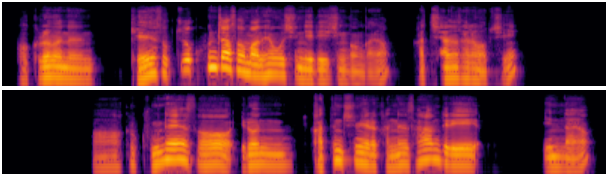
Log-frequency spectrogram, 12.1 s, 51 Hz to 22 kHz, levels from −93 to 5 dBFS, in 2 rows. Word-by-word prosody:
어 - - -12
그러면은 100 -4 +1 0.3
계속 130 +6 +1
쭉 170 0 -1
혼자서만 175 - +6
해 - - 0
오신 130 -6 -1
일이신 85 -1 -2
건가요? 75 -3 -9 0.2
같이 - - -10
하는 100 +1 +1
사람 95 -2 -4
없이? - - -8 1.8
아 90 +2 -12
그럼 115 - -14
국내에서 120 -5 +2
이런 110 -1 -2 0.2
같은 145 -1 -3
취미를 125 -5 0
갖는 105 +3 -4
사람들이 120 -5 0 0.7
있나요? 90 -2 -5
110 Hz, 260 characters per minute, -22 LUFS, 95-130 Hz, 1.8 s, 혼자서만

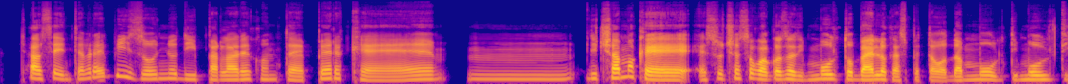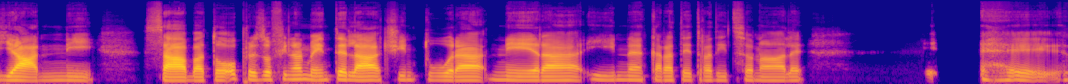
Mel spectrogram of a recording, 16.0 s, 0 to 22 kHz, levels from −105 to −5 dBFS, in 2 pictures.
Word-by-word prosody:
Ciao. 195 - +2
Senti, 175 -2 -4
avrei 180 - -3
bisogno 195 - -6
di 170 -3 -9
parlare 155 +2 0
con 165 0 -13
te 140 -4 -3
perché, 165 -2 -3
mhmm, 170 -1 -13
diciamo 215 +6 +2
che 150 - +6
è - - -8
successo 195 +5 -5
qualcosa 170 -1 +2
di 155 - -6
molto 165 +1 -2
bello 155 +2 +6
che 140 - -5
aspettavo 125 -1 -4
da 135 - +1
molti, 150 0 -6
molti 160 -2 -3
anni. 135 0 +3 0.3
Sabato 130 +1 +5
ho 180 - 0
preso 155 -2 -3
finalmente 160 -1 -1
la 140 -1 +6
cintura 140 -3 -1
nera 135 -2 0
in 150 -2 -7
karatè 140 +1 -5
tradizionale 135 -1 -6 1.3
e - - -7
150 Hz, 130 wpm, -23 LUFS, 135-170 Hz, 1.3 s, che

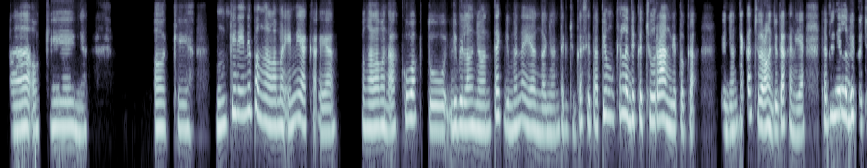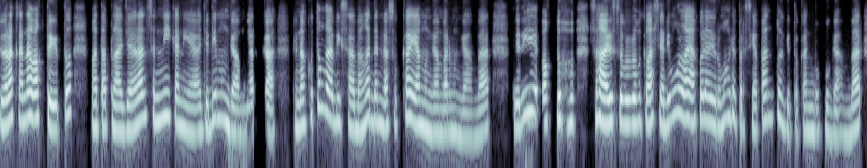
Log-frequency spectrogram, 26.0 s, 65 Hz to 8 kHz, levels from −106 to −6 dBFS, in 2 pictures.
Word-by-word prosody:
Ah. 200 +2 +3
Oke 205 +2 -7 0.4
nya. 180 0 -6 1.1
Oke, 210 0 -3
ya. 200 - -6 0.4
Mungkin 230 +9 0
ini 310 +3 -1
pengalaman 220 -5 +1
ini, 230 +4 -2
ya, - - +3
Kak, - - -5
ya, 185 - +1 0.5
pengalaman 215 0 +1
aku 210 +4 -9
waktu 265 -6 -7 0.3
dibilang 215 0 +2
nyontek, 200 +8 0
gimana 215 +5 -2
ya, 205 -1 0
enggak 180 -2 -3
nyontek 190 +3 -7
juga 200 +3 -5
sih, 240 - -3
tapi 220 +7 0
mungkin 285 +3 -6
lebih 265 -2 +2
ke 255 - +3
curang, 260 +1 +8
gitu, 200 -1 -3
Kak. - - -2 0.4
Ya, 200 - -11
nyontek 205 +6 -2
kan 295 - +2
curang 220 -1 +5
juga 195 +3 +5
kan, 210 - -3
ya. 180 - 0 0.3
Tapi, 240 +2 -2
ini 300 - +5
lebih 285 +1 +4
kecurang 225 +4 +4
karena 250 +3 +5
waktu 270 0 +1
itu 285 - -2 0.4
mata 210 0 0
pelajaran 200 +5 +2
seni 265 -1 0
kan 235 -2 +1
ya, 180 - -3 0.2
jadi 210 +5 -1
menggambar, 200 -6 -2
Kak. 195 -4 +3 0.3
Dan 210 - -3
aku 230 - -11
tuh 375 - -1
enggak 290 -4 +6
bisa 235 -2 -7
banget, 210 +8 +1
dan 250 - -1
enggak 210 - +1
suka 230 +4 -5
ya 230 - +5
menggambar-menggambar. 180 -2 -3 0.4
Jadi, 205 +7 0 0.3
waktu 240 +2 +1 0.5
sehari 245 -3 +8
sebelum 235 0 +1
kelasnya 235 0 +2
dimulai 280 +2 +3
aku 255 +2 -4
dari 245 -3 +1
rumah 250 +6 -3
udah 290 - -3
persiapan 200 +4 -5
tuh, 280 - -2
gitu 180 -1 -10
kan, 185 - -6
buku 180 +1 -11
gambar, 170 +5 -2
220 Hz, 180 wpm, -23 LUFS, 195-250 Hz, 1.1 s, curang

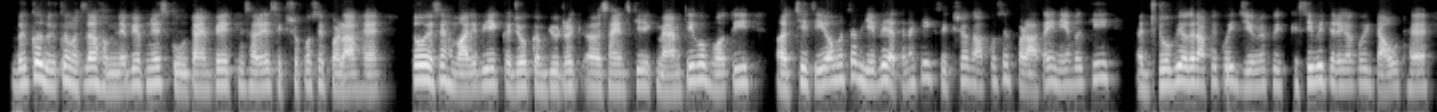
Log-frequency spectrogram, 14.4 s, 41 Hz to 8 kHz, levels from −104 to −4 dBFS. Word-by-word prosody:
बिल्कुल, 165 +7 +6
बिल्कुल 155 +3 0
मतलब 165 +3 +3
हमने 130 -1 -1
भी 155 - +1
अपने 155 +2 0
स्कूल 135 -6 -5
टाइम 130 0 +3
पे 150 0 +4
इतने 150 -1 -5
सारे 140 0 +2
शिक्षकों 140 0 -8
से 155 +2 -5
पढ़ा 125 -1 +5
है, 125 0 +4 0.4
तो 190 0 +8
ऐसे 180 +2 +2
हमारे 130 -4 +3
भी 155 +3 +2
एक 155 - -4
जो 140 +1 +3
कंप्यूटर 135 +1 -1
क 145 - -21
अ, 135 -1 +3
साइंस 130 0 +1
की 145 0 -4
एक 135 - -10
मैम 120 +1 +2
थी, 180 - +4
वो 195 +1 +2
बहुत 130 -3 -3
ही 165 +2 +1 0.4
अच्छी 130 +6 +2
थी 150 0 -1
और 170 +1 +3
मतलब 195 -1 -3
ये 145 - +1
भी 190 +5 +2
रहता 135 - +1
है - - -14
ना 160 - -5
कि 210 +5 -6
एक 205 - -10
शिक्षक 170 +4 -6
आपको 145 +5 -5
सिर्फ 195 +1 -9
पढ़ाता 125 +3 +1
ही 170 - 0
नहीं 150 -2 -2
है, 155 - -9
बल्कि 200 +4 -7 0.2
अ, - - +2
जो 150 +4 -3
भी 180 +3 +4
अगर 170 -1 +4
आपके 155 +2 +1
कोई 170 0 -2
जीवन 140 0 -3
में 150 - -7
कोई 150 0 -8
किसी 150 +3 -1
भी 180 - +2
तरह 160 -3 -3
का 150 - -4
कोई 160 +1 -8
डाउट 135 +2 -1
है, 70 - +2
150 Hz, 280 wpm, -23 LUFS, 135-170 Hz, 0.4 s, तो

